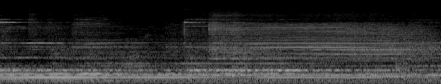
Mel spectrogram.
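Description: Electric guitar played through a table of effects pedals, making an experimental drone of several held, overlapping tones. A sharp attack comes right at the start, and a hissing, noisier layer swells in from about two seconds in.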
